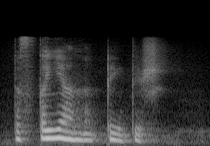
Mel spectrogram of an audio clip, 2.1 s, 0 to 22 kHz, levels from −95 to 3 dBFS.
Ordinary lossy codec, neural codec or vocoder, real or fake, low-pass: none; codec, 16 kHz, 0.5 kbps, FunCodec, trained on Chinese and English, 25 frames a second; fake; none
